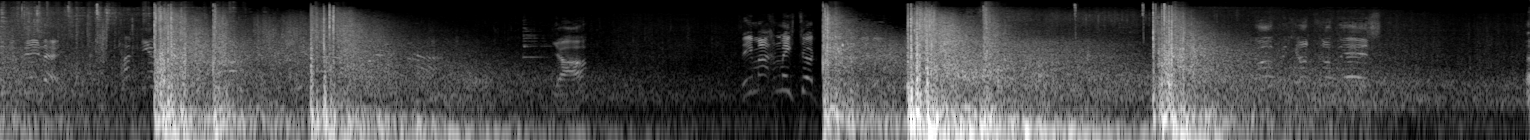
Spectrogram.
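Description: Heavy artillery fire in the WWII strategy game Call to Arms Gate: several deep, booming blasts, each rolling off into a long rumbling tail, with a faint voice speaking between the explosions.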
